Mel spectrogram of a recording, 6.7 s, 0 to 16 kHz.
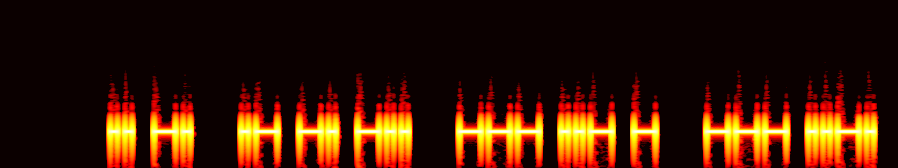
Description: Morse code, heard as a keyed tone, about 22 wpm, 700 Hz. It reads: IN AND OUT OF
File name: practice / 22wpm / Sentences with 4-Word Phrases - 22wpm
